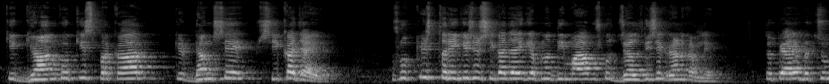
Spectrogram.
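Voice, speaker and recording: High-pitched man teaching in an echoey room. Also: a bit bright. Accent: Indian English. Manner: addresses students fondly, repeats words slowly for drill. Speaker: English teacher. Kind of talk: grammar lesson.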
